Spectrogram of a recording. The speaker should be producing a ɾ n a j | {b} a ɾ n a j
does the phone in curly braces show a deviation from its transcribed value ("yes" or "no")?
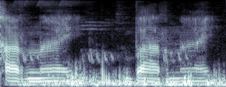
no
